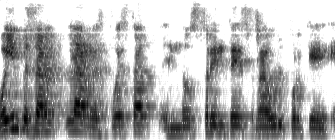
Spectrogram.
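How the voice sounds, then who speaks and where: This man speaks with a high pitch. His pitch varies in an ordinary way. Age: 30s. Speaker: executive recruiter. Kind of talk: interview.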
